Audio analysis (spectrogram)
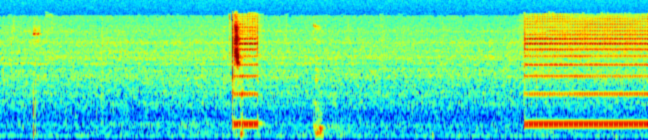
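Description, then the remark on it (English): An outgoing phone call to a friend ringing on the line: a brief electronic tone, a few seconds of faint background hiss with a soft knock, then a steady, prominent ringback tone sustained to the end. “It's ringing.”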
